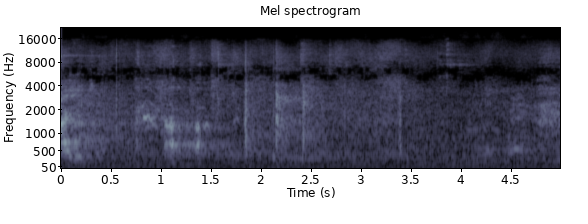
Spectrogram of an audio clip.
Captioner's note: Charlie chuckling; chuckles; hands tapping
